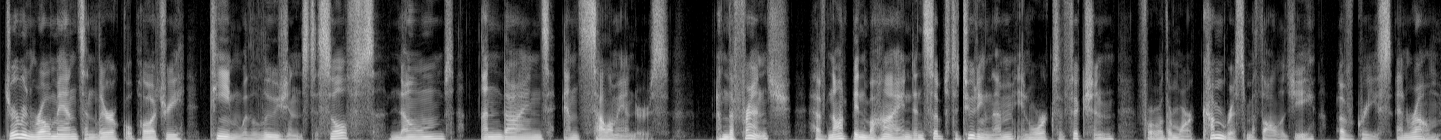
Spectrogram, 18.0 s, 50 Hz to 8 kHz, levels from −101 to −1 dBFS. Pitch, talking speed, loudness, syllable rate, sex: 110 Hz, 125 wpm, -20 LUFS, 3.9 syllables/s, male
